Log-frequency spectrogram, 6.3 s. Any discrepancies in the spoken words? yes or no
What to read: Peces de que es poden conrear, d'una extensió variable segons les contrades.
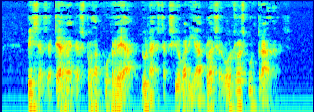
yes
